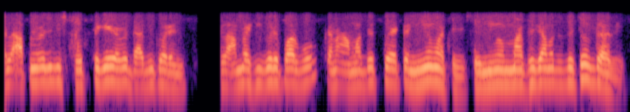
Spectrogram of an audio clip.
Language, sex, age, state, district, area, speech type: Bengali, male, 30-45, West Bengal, Birbhum, urban, conversation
